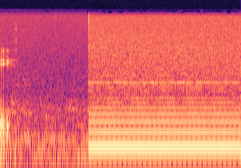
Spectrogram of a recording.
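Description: Steady electrical mains hum with hiss, a low buzz that cuts in abruptly about a second in and holds level. It is carried on the race feed's audio track.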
